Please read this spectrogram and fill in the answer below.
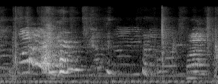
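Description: Children's excited voices shouting during play, one high voice rising shortly after the start, with a couple of sharp knocks near the end.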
